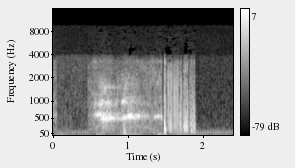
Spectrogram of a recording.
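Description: A dog at a shelter whines and whimpers in a drawn-out, wavering cry, then lets out a quick burst of sharp yips and barks, thin and tinny over a phone line after a dog hit the redial button.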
